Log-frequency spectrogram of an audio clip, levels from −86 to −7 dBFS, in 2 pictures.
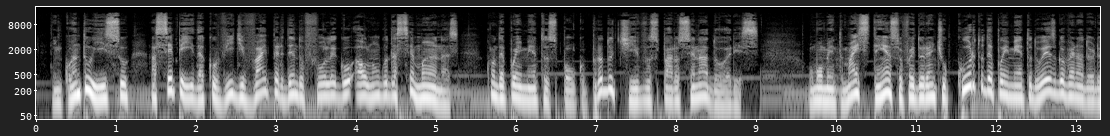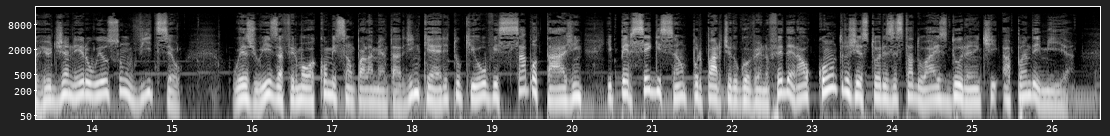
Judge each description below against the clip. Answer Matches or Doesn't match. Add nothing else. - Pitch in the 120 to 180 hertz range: Matches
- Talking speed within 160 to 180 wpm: Doesn't match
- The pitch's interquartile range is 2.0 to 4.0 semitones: Doesn't match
